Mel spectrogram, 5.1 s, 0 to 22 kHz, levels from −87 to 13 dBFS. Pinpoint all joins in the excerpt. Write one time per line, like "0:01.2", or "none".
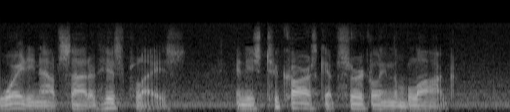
0:02.8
